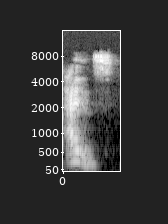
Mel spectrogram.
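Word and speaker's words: eins: বলি zero one টাকে যার মানে বলা হয় আইন্স বা এককে যার মানে বলা হয় আইন্স এই যে বানানটাও দিয়ে দিছি আইন্স টু টাকে যার মানে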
